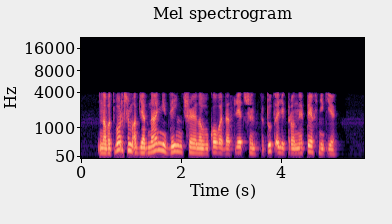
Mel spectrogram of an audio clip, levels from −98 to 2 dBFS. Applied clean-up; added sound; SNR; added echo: none; none; none; none.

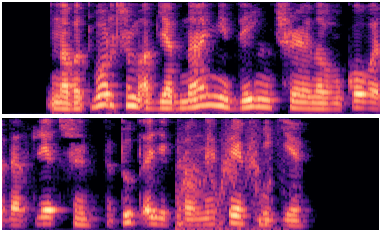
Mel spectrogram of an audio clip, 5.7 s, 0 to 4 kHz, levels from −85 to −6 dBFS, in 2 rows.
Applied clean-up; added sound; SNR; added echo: neural mask model DeepFilterNet 3.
